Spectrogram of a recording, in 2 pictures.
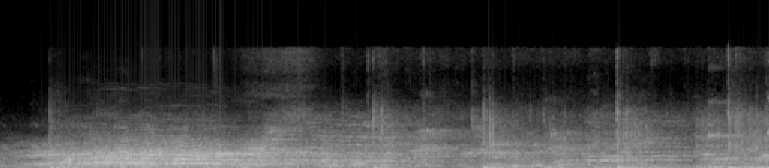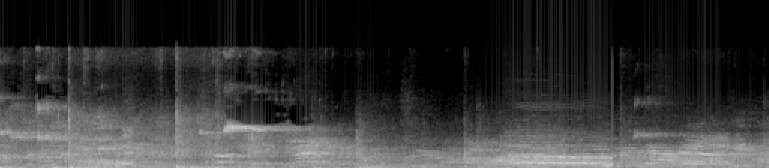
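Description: A basketball dribbled on a wooden gym floor, with a run of bounces in the middle stretch, echoing in a large hall. Raised voices of players and onlookers call out near the start and again near the end.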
